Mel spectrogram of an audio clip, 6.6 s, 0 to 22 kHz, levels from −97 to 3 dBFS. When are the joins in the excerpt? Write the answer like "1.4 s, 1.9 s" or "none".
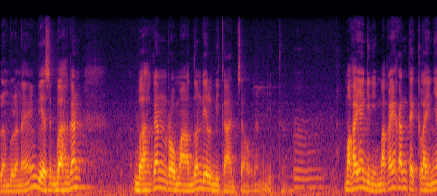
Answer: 5.0 s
